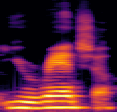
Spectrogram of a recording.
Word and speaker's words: Urantia: jesus christ stuff in the you and it's pronounced the urantia right it's spelled u-r-a-n-t-i-a book right okay so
